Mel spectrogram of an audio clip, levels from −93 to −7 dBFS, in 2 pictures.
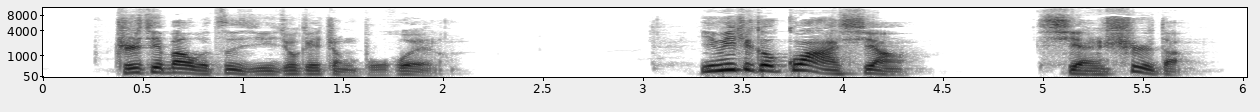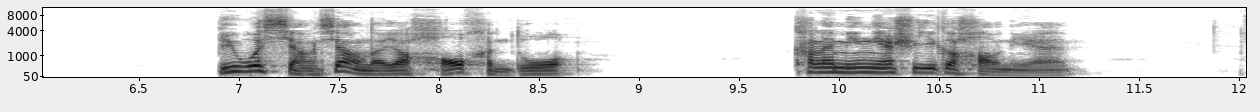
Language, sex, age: Chinese, male, 50-69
